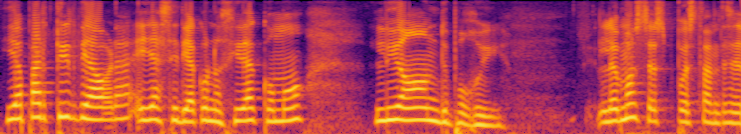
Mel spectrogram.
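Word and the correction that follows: Liane de Pougy: Liane de Pogui, para los que quieran googlearla, ¿vale?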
